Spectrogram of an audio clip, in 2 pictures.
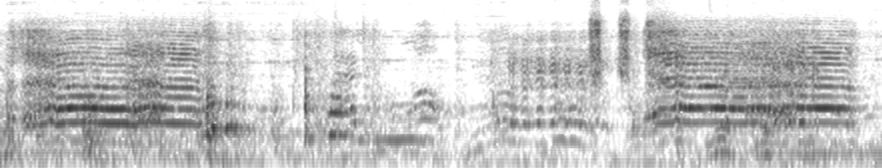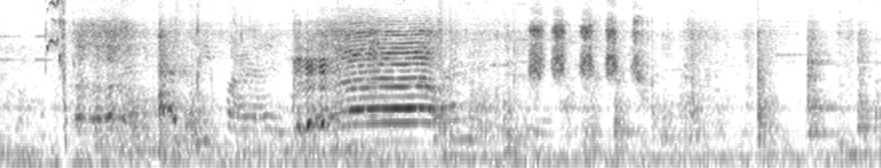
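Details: Barbari goats at a farm in Etawah, Uttar Pradesh, bleating repeatedly: several loud, nasal, wavering bleats overlapping one another, some short and choppy, with people talking faintly behind.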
